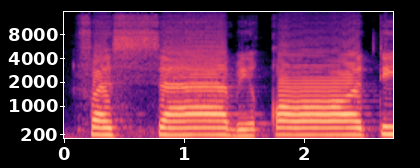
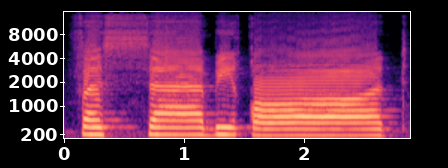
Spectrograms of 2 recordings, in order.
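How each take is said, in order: First: فالسابقات recited with a short final "ti"; full ending, no pause form. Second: فالسابقات with long held "aa", stopped on bare t; waqf pause form. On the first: Teacher reading on before waqf, فالسابقات ending in "ti". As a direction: voice the last letter of فالسابقات as "ti". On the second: Teacher showing waqf, فالسابقات ending in plain "t". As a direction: stretch فالسابقات, then close on vowelless "t". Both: Shown as a demonstration. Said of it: "وقفاً".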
